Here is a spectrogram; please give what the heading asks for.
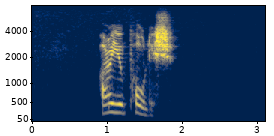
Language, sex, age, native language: Icelandic, female, 20-29, Icelandic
